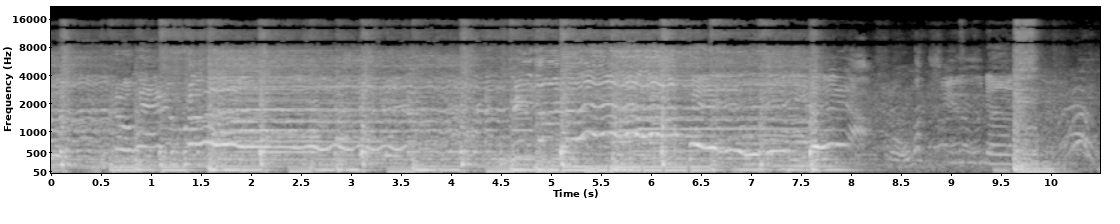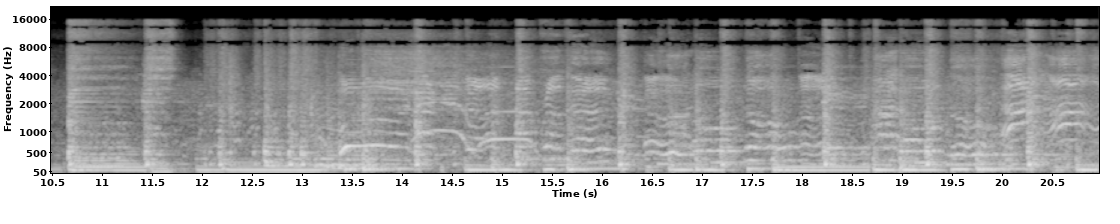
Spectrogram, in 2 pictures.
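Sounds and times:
drum kit: 0.0 - 8.0, 9.6 - 20.9
women singing: 0.0 - 8.1, 13.6 - 20.9
deep bass line: 0.0 - 8.2, 9.5 - 20.9
electric guitar: 9.6 - 20.9.

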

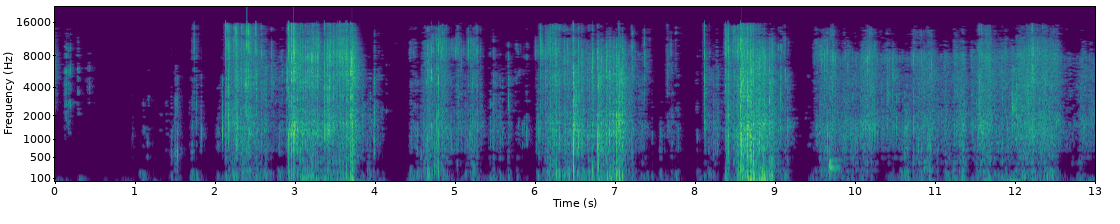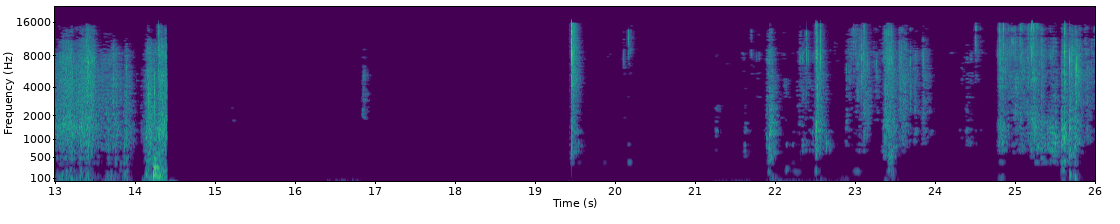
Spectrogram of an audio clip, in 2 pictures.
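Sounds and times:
thin plastic crinkling: 1.1 - 14.4, 21.6 - 26.0.

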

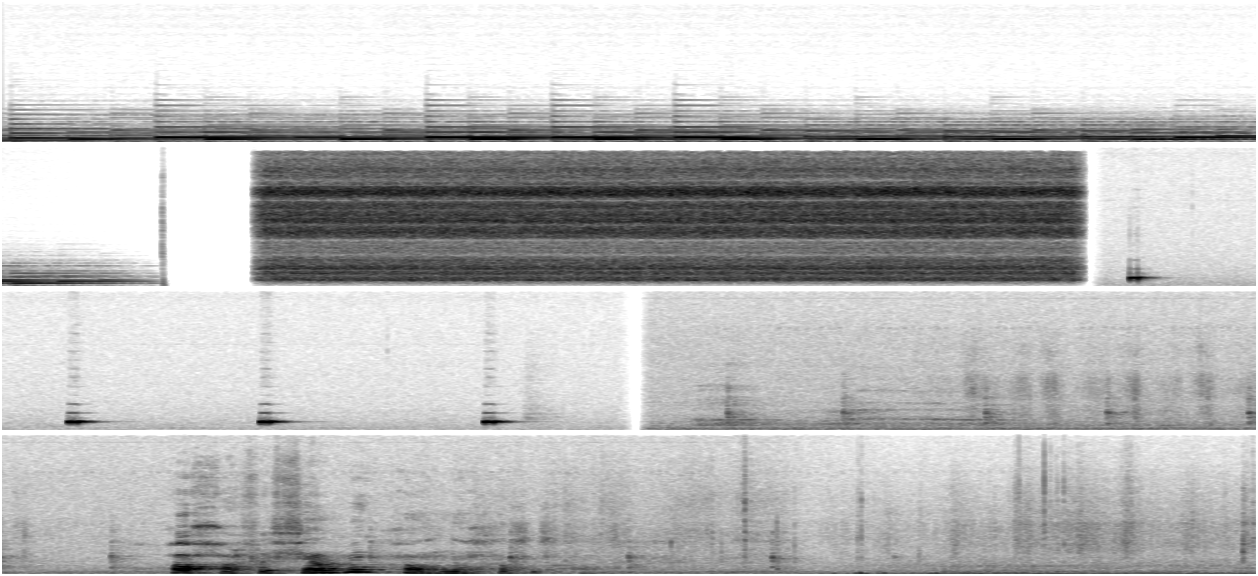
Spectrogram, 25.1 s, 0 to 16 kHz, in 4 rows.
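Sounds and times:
piano tune: 0.0 - 7.1
loud static hiss: 7.6 - 11.7
short countdown beeps: 11.9 - 12.1, 12.9 - 13.1, 13.8 - 14.1, 15.0 - 15.2.

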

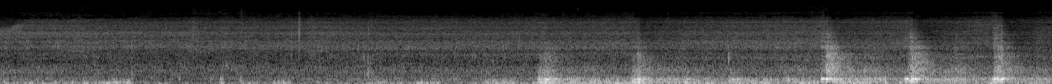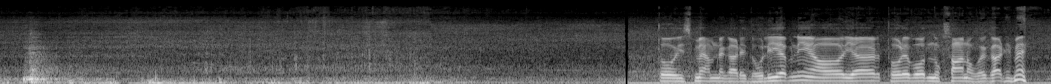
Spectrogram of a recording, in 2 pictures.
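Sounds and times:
car tyres and engine rumble: 0.0 - 21.0
metal bridge deck clanking: 4.8 - 14.1.

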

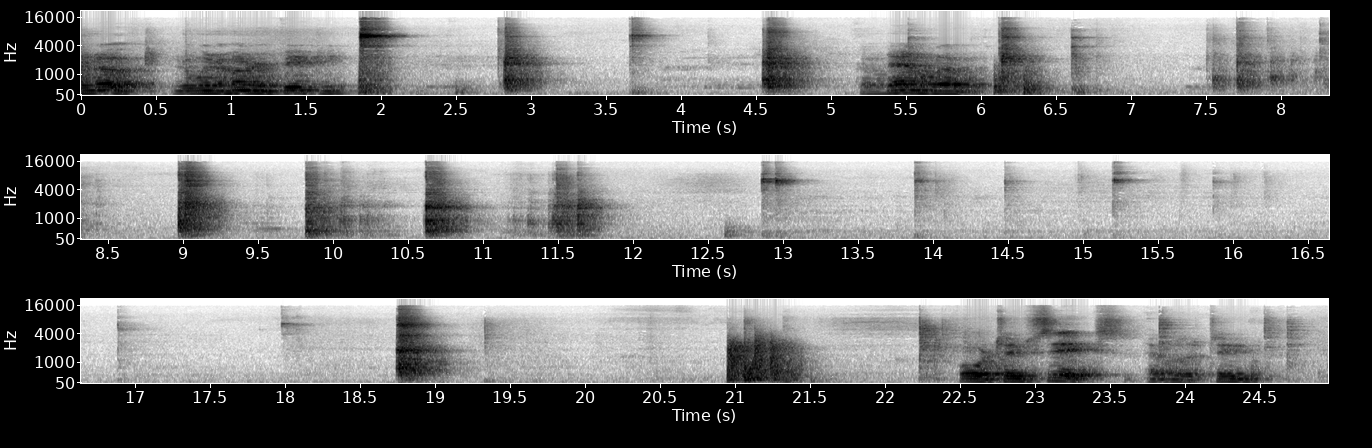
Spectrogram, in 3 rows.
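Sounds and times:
casino chips clacking: 12.8 - 13.2.

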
